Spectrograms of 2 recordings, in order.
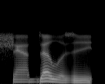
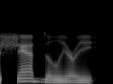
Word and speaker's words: Champs-Élysées: which I don't know why is called the Champs-Élysées, or Elysian Fields, in French. Others, I have heard, call it the Chandelierie, but mine I know to be the correct pronunciation.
